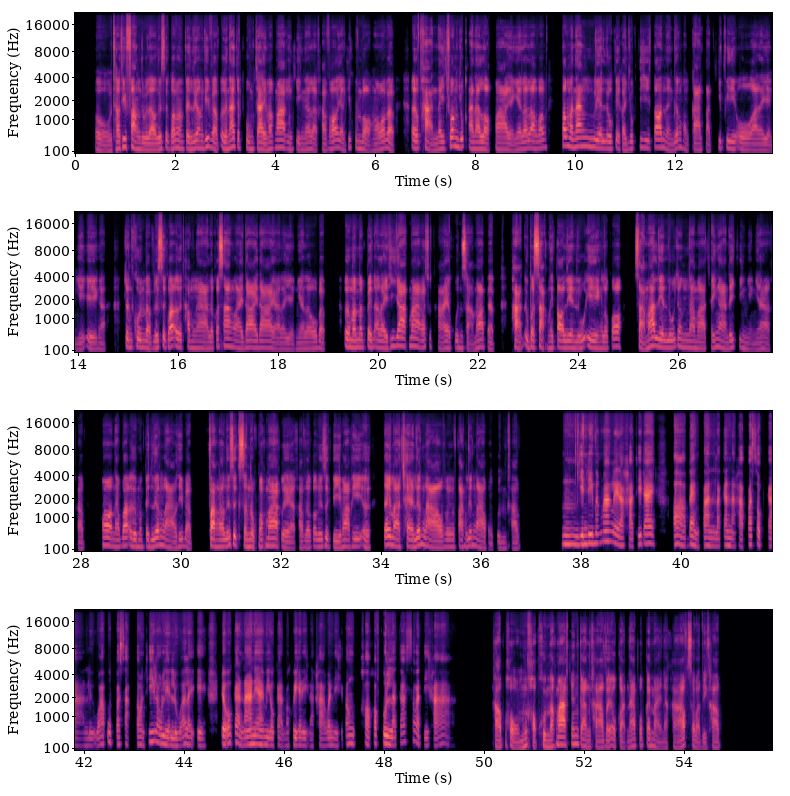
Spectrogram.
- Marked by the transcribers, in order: none
- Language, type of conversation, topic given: Thai, podcast, เคยเจออุปสรรคตอนเรียนเองไหม แล้วจัดการยังไง?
